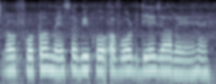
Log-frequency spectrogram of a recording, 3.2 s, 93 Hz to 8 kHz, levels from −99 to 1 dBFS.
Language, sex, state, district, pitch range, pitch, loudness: Hindi, female, Uttar Pradesh, Saharanpur, 185-195 Hz, 190 Hz, -16 LUFS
